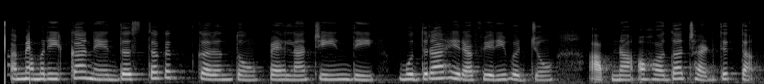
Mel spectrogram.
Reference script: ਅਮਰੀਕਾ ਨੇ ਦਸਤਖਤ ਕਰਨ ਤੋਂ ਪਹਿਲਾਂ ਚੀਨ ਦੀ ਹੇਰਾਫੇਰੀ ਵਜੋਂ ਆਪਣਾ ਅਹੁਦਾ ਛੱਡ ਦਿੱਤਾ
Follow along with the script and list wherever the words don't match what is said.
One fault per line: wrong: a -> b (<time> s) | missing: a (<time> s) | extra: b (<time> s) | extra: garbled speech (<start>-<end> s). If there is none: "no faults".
extra: ਮੁਦਰਾ (4.0 s)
